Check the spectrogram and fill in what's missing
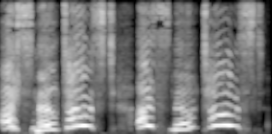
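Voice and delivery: dazed patient. Retold or imitated. Retelling the heritage minute, the patient's dazed toast line. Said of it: "and she's like".

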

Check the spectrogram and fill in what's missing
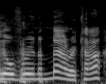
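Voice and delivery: mock Aussie presenter doing a footy rundown; mock Australian accent. Host parodying the Australian sports anchor, mock Australian accent. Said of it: "No, that's Brit-, that's English".

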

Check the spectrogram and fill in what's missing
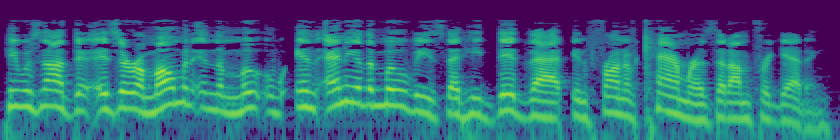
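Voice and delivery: ordinary talk

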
